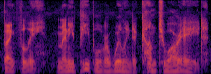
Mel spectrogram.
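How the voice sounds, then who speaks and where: A man's voice: very deep voice, a little fast, husky, heavily acted. An actor playing a grim male mercenary who reports in a matter-of-fact way.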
